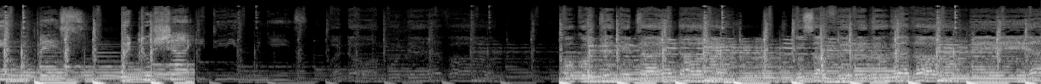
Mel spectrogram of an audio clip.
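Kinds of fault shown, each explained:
One channel inverted: From 1.94 to 5.60 s the sound drops by about 27 dB and turns faint. The likely cause is one stereo channel flipped in polarity. Summed to mono, the shared content cancels, leaving only the small difference between channels.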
